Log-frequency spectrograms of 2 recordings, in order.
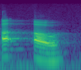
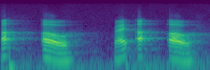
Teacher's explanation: You're not combining these two vowels here and saying oh, right? There's a stop in the middle. Uh-oh. Your vocal cords close. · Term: glottal stop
